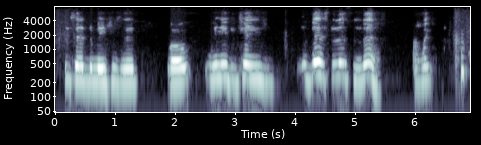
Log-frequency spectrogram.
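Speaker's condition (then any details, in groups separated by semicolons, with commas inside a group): Cerebral palsy; uses wheelchair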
